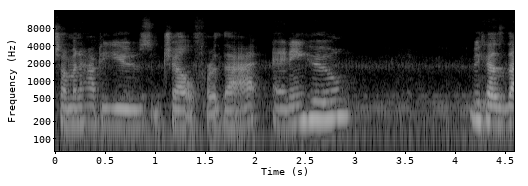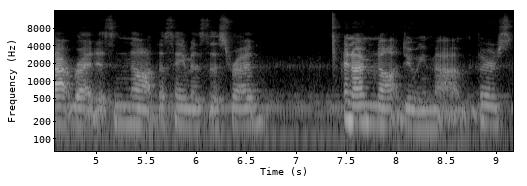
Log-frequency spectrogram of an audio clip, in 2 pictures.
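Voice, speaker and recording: Working on a manicure at home, a woman chats away to her livestream viewers and talks through every step. Her voice is on the low side with vocal fry, and it sits a little off the mic, recorded from a distance. A faint hum of room noise lingers behind her.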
